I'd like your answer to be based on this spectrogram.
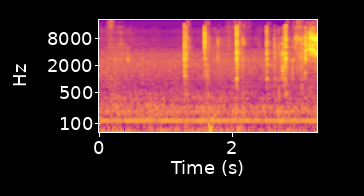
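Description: A blade slices through a soft polymer clay leaf cane in a few short, quiet cuts over a faint steady hum, with small crisp ticks scattered across the moment.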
